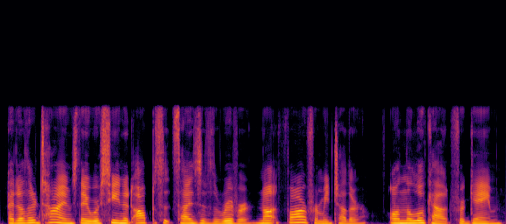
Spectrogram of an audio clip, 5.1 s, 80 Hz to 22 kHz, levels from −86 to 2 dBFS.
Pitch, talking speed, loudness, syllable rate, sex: 210 Hz, 275 wpm, -15 LUFS, 6.8 syllables/s, female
